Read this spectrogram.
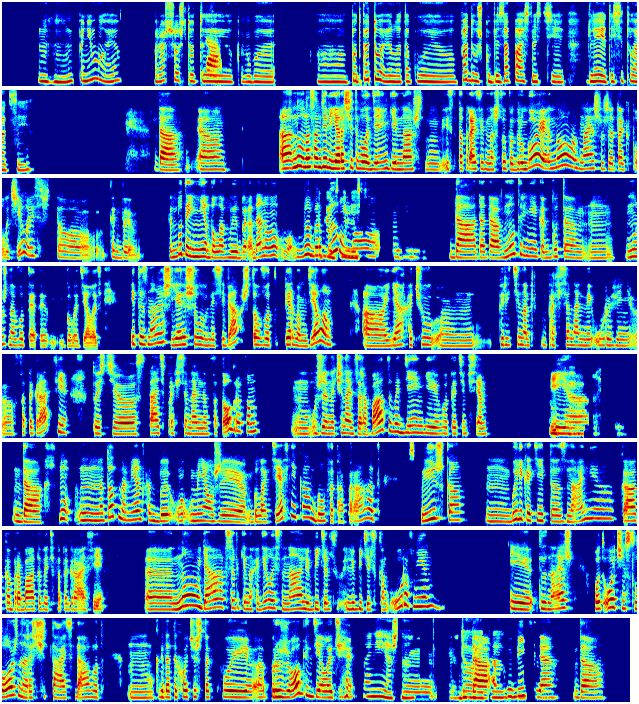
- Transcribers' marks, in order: tapping; other background noise; other noise; chuckle
- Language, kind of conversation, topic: Russian, advice, Как принять, что разрыв изменил мои жизненные планы, и не терять надежду?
